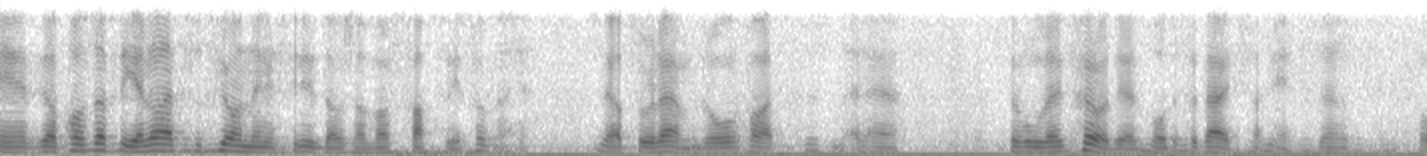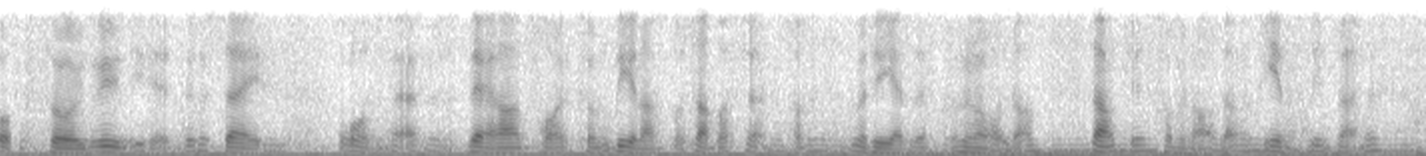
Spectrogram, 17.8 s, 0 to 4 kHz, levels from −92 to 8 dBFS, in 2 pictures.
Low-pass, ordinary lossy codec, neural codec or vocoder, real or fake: 3.6 kHz; Opus, 24 kbps; codec, 16 kHz, 0.5 kbps, FunCodec, trained on LibriTTS, 25 frames a second; fake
